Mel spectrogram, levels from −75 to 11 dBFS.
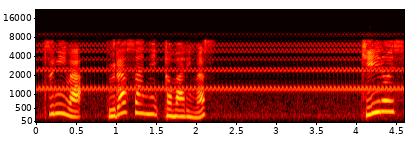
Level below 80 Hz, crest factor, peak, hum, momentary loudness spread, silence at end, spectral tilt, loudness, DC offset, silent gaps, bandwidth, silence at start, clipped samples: -72 dBFS; 18 dB; -2 dBFS; none; 16 LU; 0 s; -3 dB/octave; -18 LUFS; under 0.1%; none; 10 kHz; 0 s; under 0.1%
